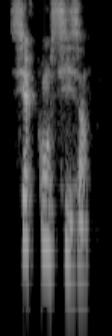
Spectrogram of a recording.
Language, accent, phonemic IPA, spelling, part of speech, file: French, Canada, /siʁ.kɔ̃.si.zɑ̃/, circoncisant, verb, LL-Q150 (fra)-circoncisant.wav
- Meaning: present participle of circoncire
